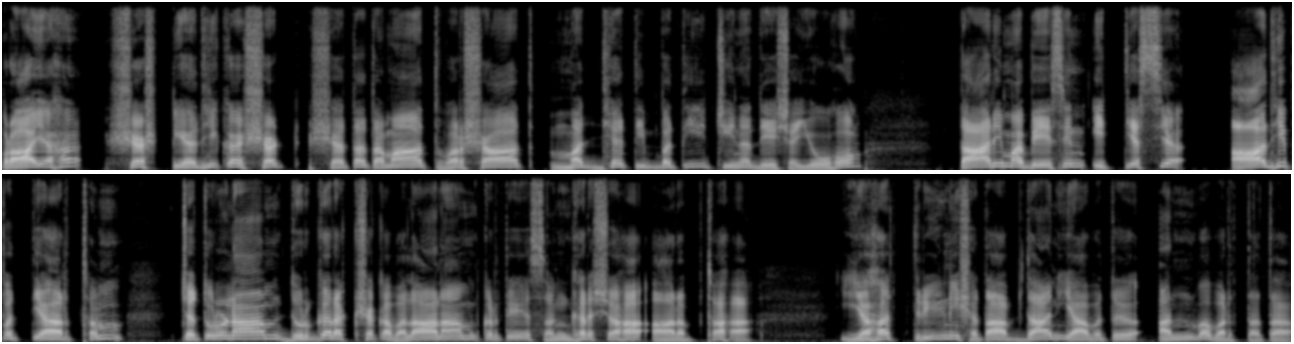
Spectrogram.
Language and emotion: Sanskrit, neutral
